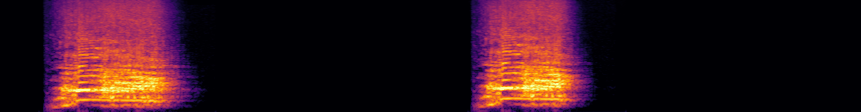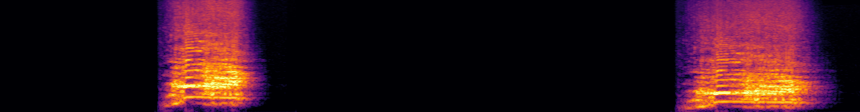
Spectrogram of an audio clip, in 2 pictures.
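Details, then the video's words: Hippo of the Congo calling in four short, harsh roaring bursts, each about a second long, spaced roughly five seconds apart with silence between. "Hippo (Congo) Sounds"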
